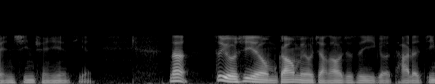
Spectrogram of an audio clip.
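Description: Nothing's actually wrong with this bit of speech: it came over a call link using G.711 mu-law, so the top end stops at 4 kHz as that codec always does, but there's no fault to point at anywhere in it.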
